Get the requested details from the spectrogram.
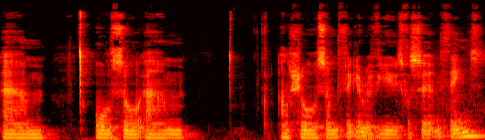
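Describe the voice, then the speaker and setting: A man with a British accent and a fairly low pitch speaks at a very slow pace, with long, frequent pauses, fairly even intonation, very even loudness and audible room echo. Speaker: toy collector and diorama maker. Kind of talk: casual show-and-tell video. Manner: hesitant, many fillers.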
